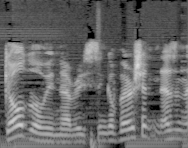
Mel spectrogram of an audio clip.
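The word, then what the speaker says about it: Godot: But anyways, Goldo, not pronouncing the T there, actually is probably based on the Waiting for Goldo, which Anas will explain.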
